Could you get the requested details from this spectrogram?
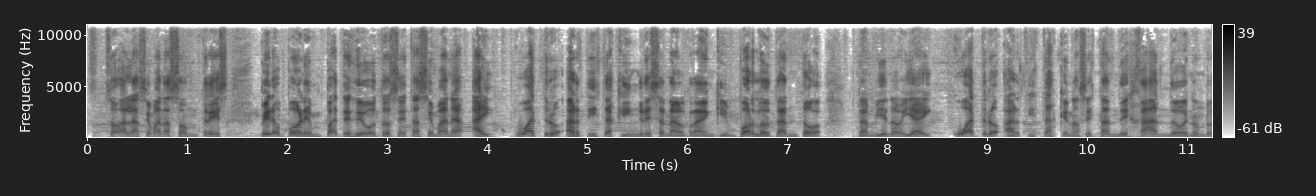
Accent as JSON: {"language": "Spanish", "region": "Córdoba", "country": "Argentina", "said": "Soy cordobés."}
